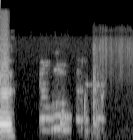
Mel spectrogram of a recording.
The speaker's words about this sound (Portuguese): Caralho, dá pra ouvir os caras gritando agora aqui. É muito bom, né? A pessoa tá acontecendo uma coisa aqui, tá acontecendo uma briga, e a pessoa some, né?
